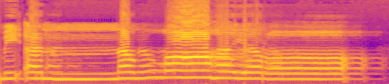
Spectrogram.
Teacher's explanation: بان اللہ میں نون مشدد ہے، یہاں پر غنہ کریں گے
